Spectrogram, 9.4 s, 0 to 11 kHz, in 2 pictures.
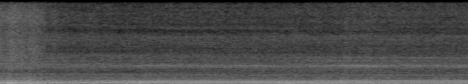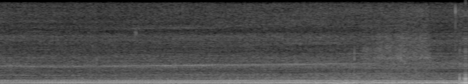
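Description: A CF Moto 450MT motorcycle hums steadily through curves on hidden roads in northern Portugal, a continuous engine drone with gently shifting pitch under wind noise.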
